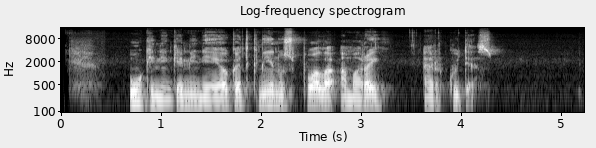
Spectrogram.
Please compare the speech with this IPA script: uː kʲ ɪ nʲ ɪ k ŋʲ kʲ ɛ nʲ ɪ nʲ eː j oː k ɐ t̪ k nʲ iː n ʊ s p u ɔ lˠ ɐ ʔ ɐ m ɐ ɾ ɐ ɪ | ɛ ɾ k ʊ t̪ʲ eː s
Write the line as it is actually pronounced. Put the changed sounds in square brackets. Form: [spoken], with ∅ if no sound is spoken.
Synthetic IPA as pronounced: uː kʲ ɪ nʲ ɪ [∅] ŋʲ kʲ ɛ [mʲ] ɪ nʲ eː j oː k ɐ t̪ k [mʲ] iː n ʊ s p u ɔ lˠ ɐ ʔ ɐ m ɐ ɾ ɐ ɪ | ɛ ɾ k ʊ t̪ʲ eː s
